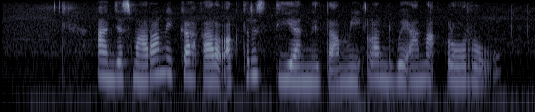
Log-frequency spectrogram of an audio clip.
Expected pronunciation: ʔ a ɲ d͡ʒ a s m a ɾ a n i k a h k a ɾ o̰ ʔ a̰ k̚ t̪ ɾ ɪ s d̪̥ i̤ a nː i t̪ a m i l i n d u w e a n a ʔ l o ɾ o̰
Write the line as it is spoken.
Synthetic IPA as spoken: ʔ a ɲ d͡ʒ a s m a ɾ a n i k a h k a ɾ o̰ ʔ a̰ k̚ t̪ ɾ ɪ s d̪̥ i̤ a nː i t̪ a m i l a n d u w e a n a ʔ l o ɾ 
